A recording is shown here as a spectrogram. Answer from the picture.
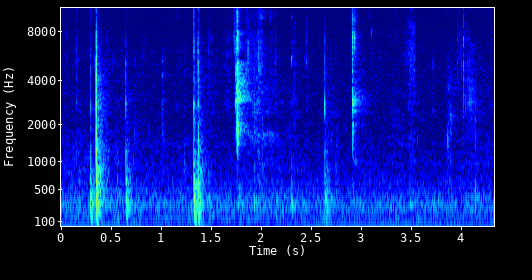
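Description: Close-miked crunching of tortilla chips being bitten and chewed: a series of sharp crunches, loudest in the first two seconds, with quieter chewing between.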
